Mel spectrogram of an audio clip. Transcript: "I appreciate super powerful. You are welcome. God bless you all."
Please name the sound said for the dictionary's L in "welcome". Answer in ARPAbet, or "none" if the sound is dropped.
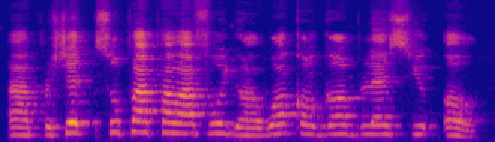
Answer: none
